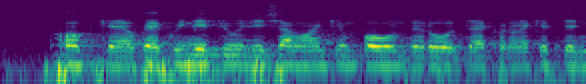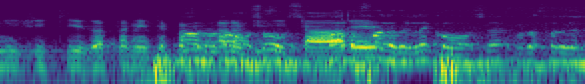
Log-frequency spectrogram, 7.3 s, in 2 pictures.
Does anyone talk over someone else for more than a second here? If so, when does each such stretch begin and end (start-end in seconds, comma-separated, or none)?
4.8-6.0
